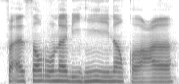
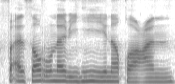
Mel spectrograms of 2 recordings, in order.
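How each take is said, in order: First: The last word ends with a long vowel. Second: The last word ends with an n sound.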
